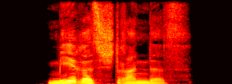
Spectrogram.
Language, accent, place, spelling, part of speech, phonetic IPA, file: German, Germany, Berlin, Meeresstrandes, noun, [ˈmeːʁəsˌʃtʁandəs], De-Meeresstrandes.ogg
- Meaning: genitive singular of Meeresstrand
